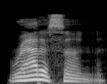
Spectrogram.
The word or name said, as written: radisson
